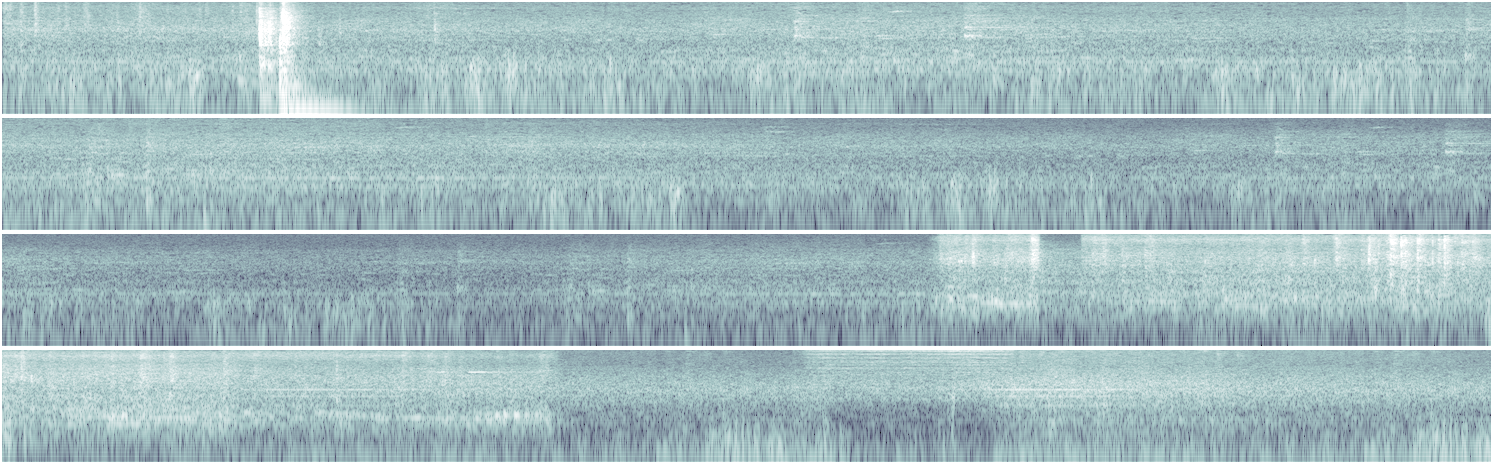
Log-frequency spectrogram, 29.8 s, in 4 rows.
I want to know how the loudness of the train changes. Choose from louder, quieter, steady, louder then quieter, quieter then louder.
quieter.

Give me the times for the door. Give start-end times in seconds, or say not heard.
1.2-2.2.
